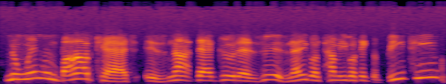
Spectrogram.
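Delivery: mock the idea of a B team; incredulous scorn. Complaining to the coach about the B team, scornful disbelief. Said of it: "I'm like".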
